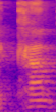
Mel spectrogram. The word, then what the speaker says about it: can't: And I think it's because most native speakers don't pronounce the T at the end of the negative can't. That's right, Craig. So when people say, for example, I can't swim, I don't know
